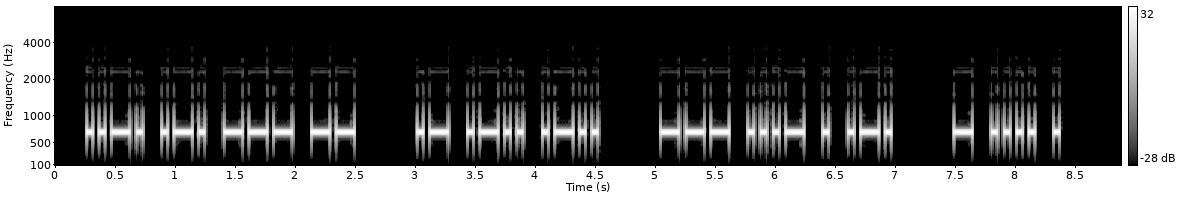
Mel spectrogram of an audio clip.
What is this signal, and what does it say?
Morse code, heard as a keyed tone, about 23 wpm, 700 Hz. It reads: FROM ALL OVER THE
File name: Book One / 14-Chapter 14 - 23 WPM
